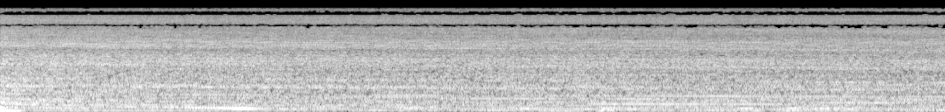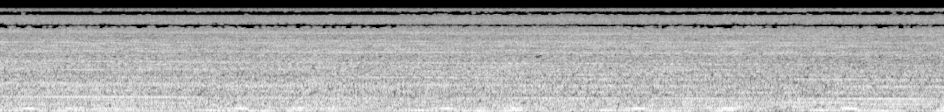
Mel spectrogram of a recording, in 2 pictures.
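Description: Ford Focus ST's five-cylinder turbo engine, converted to Focus RS spec, on a rolling road: its revs fall away over the first two seconds or so after a run, then it idles under a steady rushing noise.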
